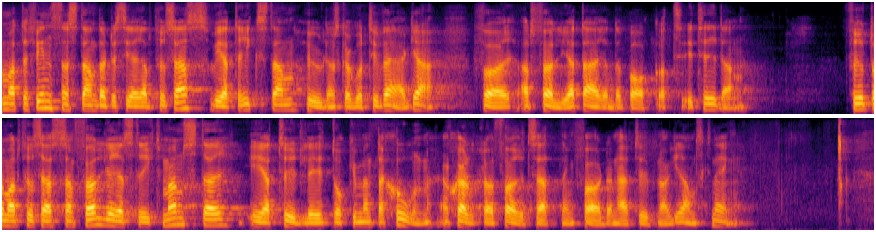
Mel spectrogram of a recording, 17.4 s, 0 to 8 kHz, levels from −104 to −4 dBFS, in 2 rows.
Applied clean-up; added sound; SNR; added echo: neural mask model Resemble Enhance denoiser.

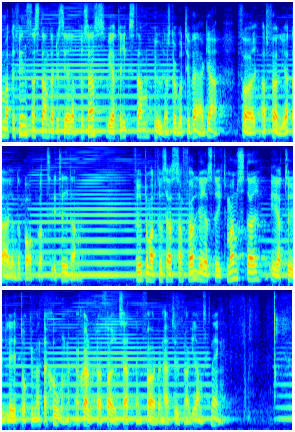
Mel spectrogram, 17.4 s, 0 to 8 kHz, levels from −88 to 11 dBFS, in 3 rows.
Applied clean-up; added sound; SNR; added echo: none; Bowed string instrument; 11 dB; none.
